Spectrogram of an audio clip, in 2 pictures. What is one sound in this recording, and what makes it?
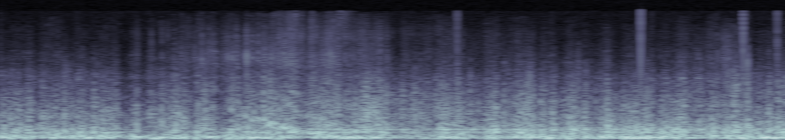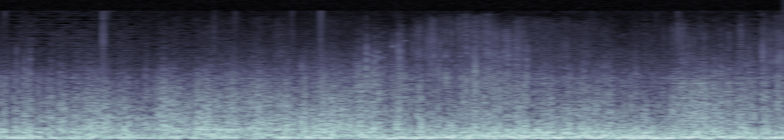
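A spaceship engine rumbles deeply and steadily, growing louder.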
